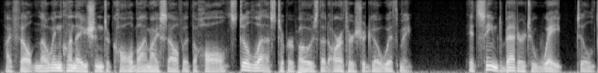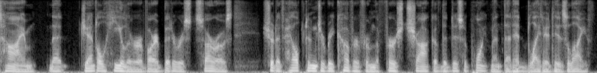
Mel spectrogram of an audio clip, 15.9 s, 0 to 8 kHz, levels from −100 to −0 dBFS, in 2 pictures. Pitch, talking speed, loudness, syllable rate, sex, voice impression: 90 Hz, 195 wpm, -18 LUFS, 5.2 syllables/s, male, middle-aged, thick, tensed, powerful, hard, fluent, cool, intellectual, sincere, calm, mature, friendly, reassuring, elegant, wild, lively, kind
